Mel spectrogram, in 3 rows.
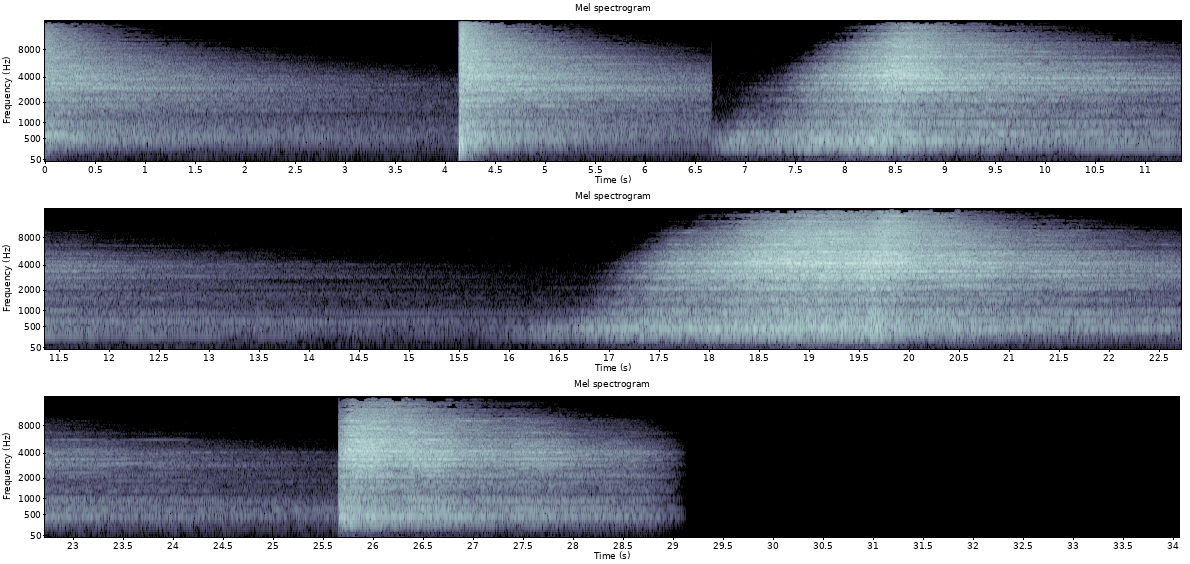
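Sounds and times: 
crash cymbals: 0.0s - 2.9s, 4.2s - 13.5s, 16.4s - 24.7s, 25.7s - 29.0s.

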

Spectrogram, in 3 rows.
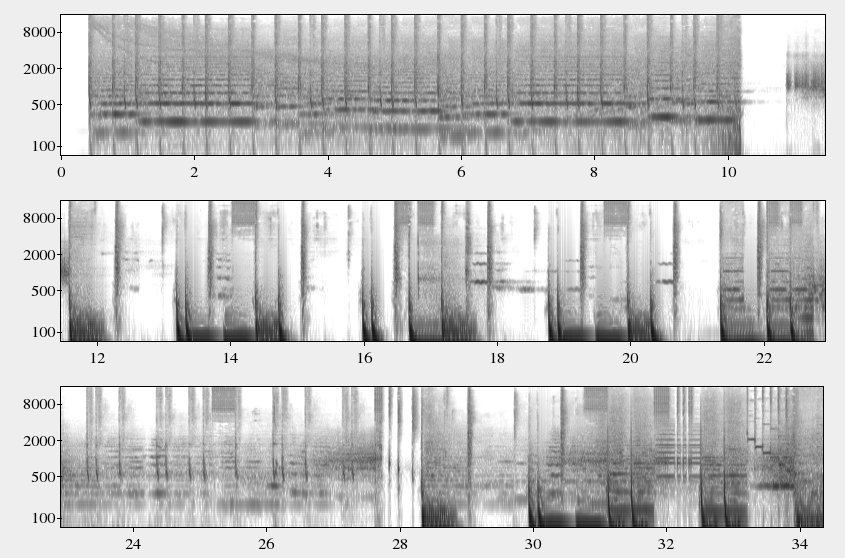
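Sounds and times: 
instrumental music: 0.4s - 10.4s, 11.6s - 34.3s.

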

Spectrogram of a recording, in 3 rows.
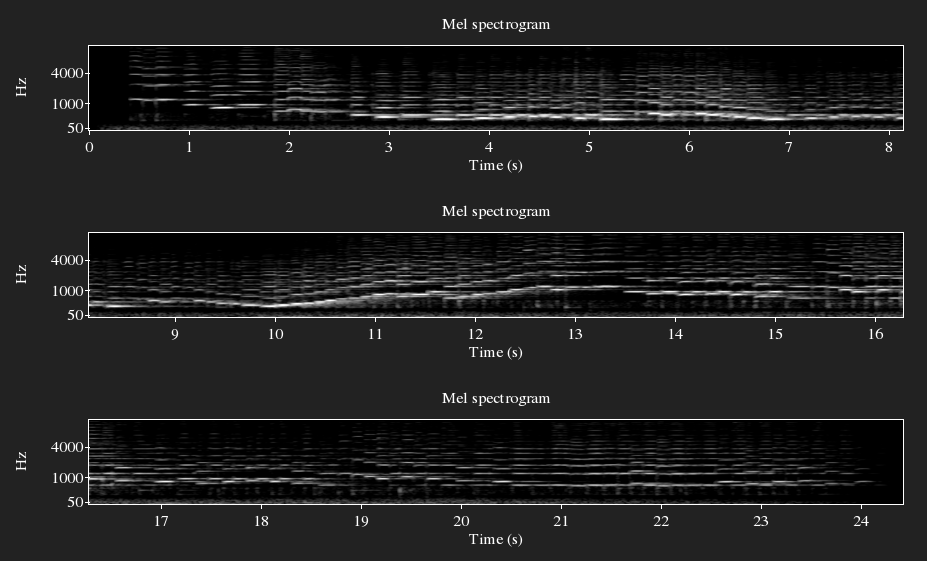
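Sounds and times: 
violins: 0.4s - 24.2s.

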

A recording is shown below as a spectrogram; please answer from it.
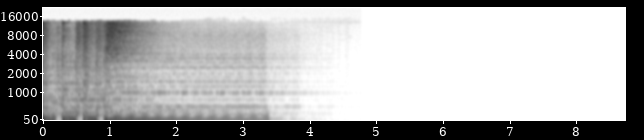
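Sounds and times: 
karaoke instrumental music: 0.0s - 3.8s.

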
